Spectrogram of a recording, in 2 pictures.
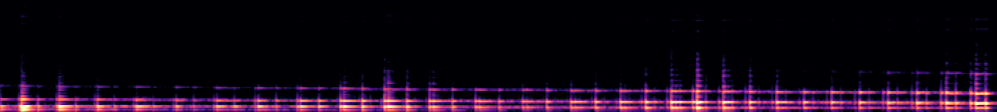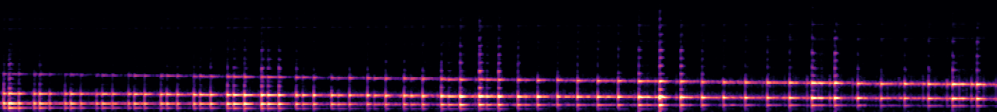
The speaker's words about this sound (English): Here's a hint, it's called the falling bells illusion. The answer in this case is both. The tones smoothly drop in pitch, but each successive tone starts at a higher pitch.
